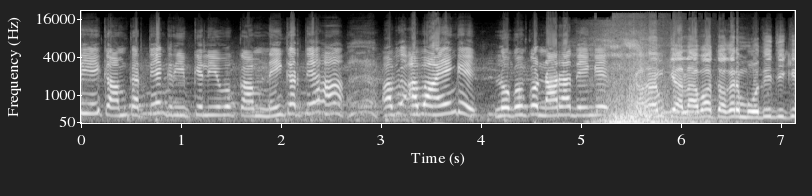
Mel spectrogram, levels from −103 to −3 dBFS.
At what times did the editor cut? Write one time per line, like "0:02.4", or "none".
0:05.5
